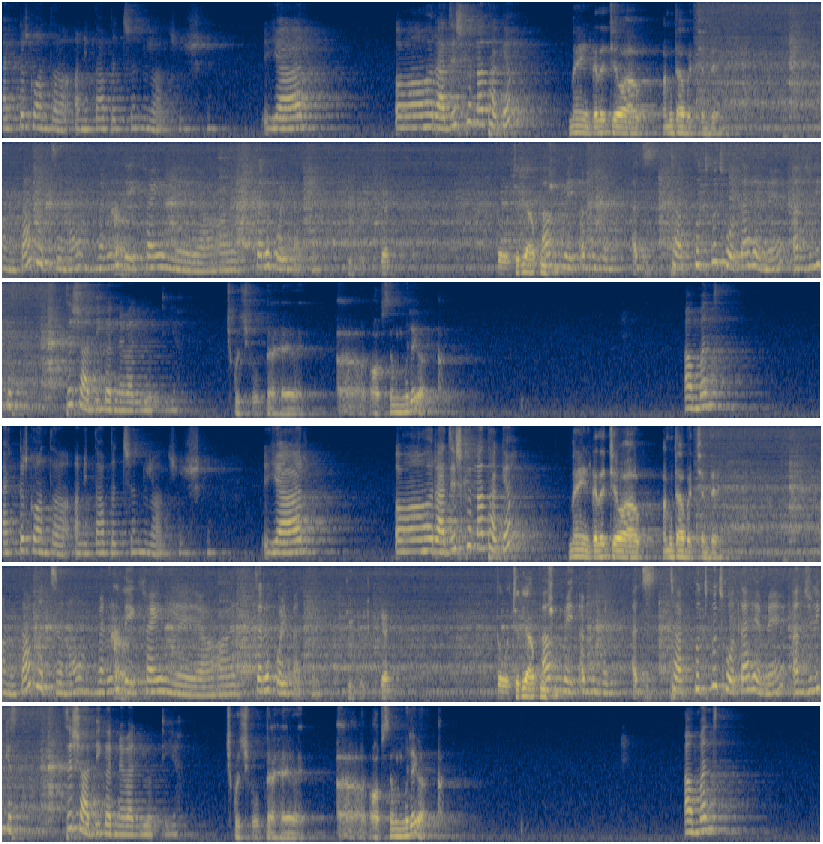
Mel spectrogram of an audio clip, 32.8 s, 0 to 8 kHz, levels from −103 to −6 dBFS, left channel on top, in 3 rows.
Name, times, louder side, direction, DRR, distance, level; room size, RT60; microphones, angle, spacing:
voice 1, 0.0-2.6 3.5-4.1 5.2-6.8 9.3-9.4 10.9-15.2 18.1-22.0 22.7-24.2 30.9-31.4, right 3 dB, 60° right, 8 dB, 0.9 m, -36 dB
voice 2, 7.6-8.5 8.8-9.6 12.4-12.6 15.5-16.1 17.5-18.2 24.9-25.8 26.3-27.5, right 4 dB, 80° right, 15 dB, 0.6 m, -32 dB
sound 1, 9.2-22.5, right 1 dB, ahead, 3.6 m, -46 dB
25.5 x 8.8 x 4.8 m, 1.4 s
head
